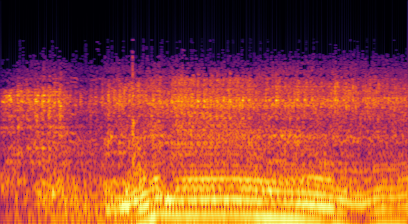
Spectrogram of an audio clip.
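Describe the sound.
A taxi's car engine runs with a low, steady mid-pitched hum. It grows slightly louder after the first second and holds an even drone to the end, with no voices.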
